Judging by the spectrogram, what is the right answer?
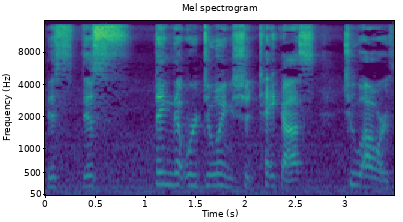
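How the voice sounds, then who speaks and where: A woman's voice over noticeable background noise. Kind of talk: motivational monologue. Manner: fast.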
